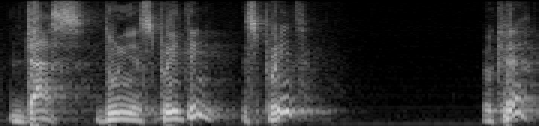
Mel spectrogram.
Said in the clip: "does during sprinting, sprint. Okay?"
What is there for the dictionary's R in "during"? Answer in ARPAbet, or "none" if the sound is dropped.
none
